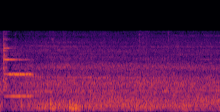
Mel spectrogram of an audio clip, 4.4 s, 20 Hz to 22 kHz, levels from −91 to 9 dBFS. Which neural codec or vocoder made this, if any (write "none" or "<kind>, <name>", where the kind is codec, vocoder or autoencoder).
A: none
